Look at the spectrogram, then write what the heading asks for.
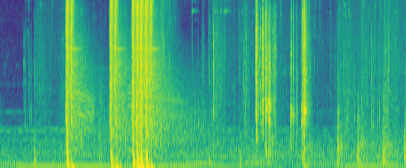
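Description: Gunfire in Mercenary of the Zone, sharp loud shots in short bursts and singles, some rapid automatic strings, separated by quieter gaps with faint shuffling.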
